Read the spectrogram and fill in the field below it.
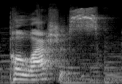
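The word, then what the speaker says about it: Palacios: texas is pronounced pernalis this word palacious this word is mahaya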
